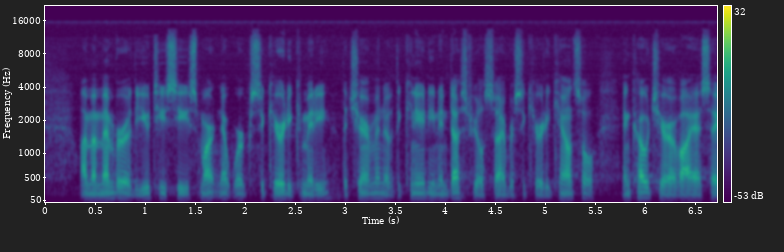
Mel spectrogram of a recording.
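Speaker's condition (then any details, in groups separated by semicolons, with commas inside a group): No condition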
